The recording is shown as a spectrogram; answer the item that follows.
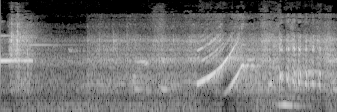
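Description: Voices from a vlog playing through a phone's speaker, with two quick rising squeal-like whistles about two and a half seconds in.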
